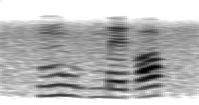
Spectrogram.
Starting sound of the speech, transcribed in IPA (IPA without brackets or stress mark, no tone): ũ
